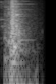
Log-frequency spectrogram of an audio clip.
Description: charger clip out

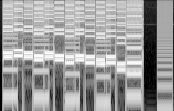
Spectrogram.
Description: gameover; czero

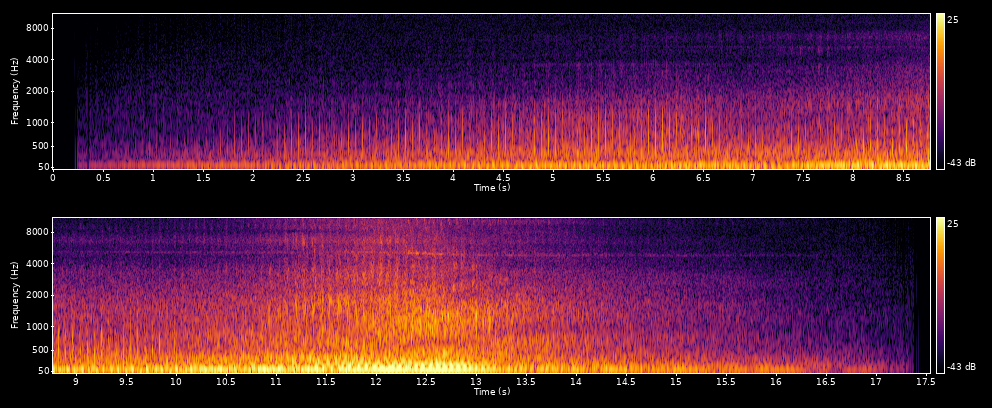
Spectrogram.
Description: chopper; czero; de kabul cz

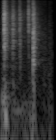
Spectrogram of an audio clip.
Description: scout clip in, weapons; cstrike

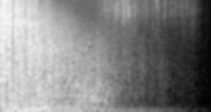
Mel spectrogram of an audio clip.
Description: explode

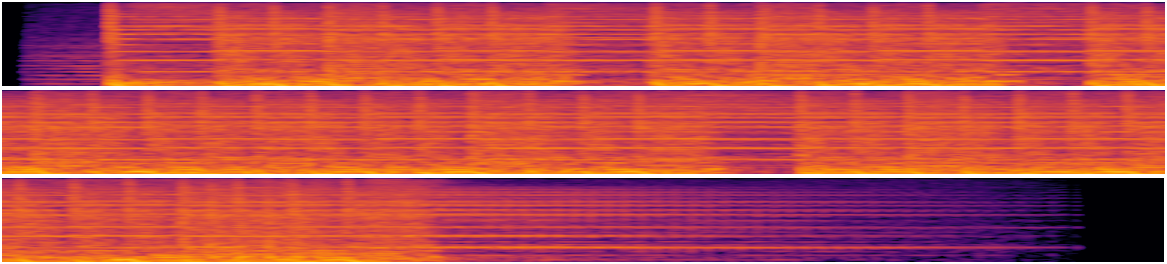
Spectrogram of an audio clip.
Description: round ten sec count; csgom; cstrike

